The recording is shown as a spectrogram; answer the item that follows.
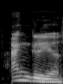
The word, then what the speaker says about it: Aungier: First of all, we'll do it as Aungier Street, which apparently is how it's pronounced to sound like angrier.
